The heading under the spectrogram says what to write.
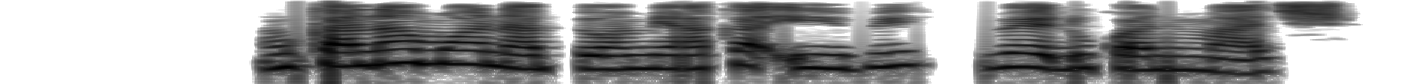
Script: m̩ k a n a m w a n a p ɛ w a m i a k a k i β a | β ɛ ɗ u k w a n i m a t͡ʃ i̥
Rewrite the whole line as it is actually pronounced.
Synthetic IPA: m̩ k a n a m w a n a p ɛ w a m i a k a ʔ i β i | β ɛ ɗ u k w a n i m a t͡ʃ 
